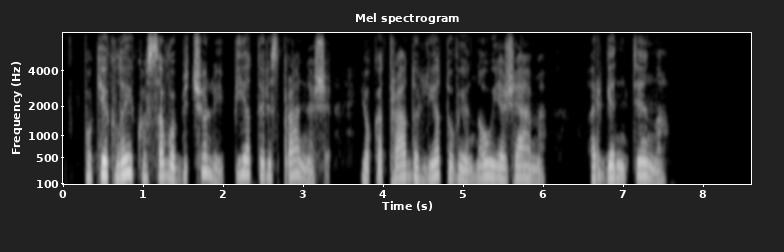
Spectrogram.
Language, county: Lithuanian, Vilnius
